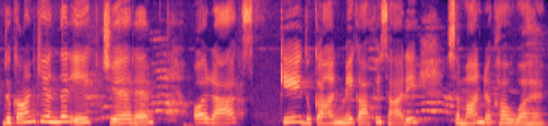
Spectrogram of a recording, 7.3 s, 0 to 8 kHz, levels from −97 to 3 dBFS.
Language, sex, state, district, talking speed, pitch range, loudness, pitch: Hindi, female, Jharkhand, Deoghar, 140 wpm, 240-300 Hz, -14 LUFS, 265 Hz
